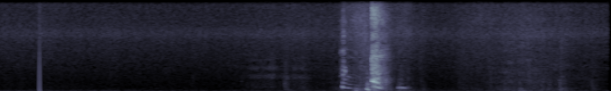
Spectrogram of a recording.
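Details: Sneeze induced with a feather, muffled into a pillow: a short inward gasp then one sharp explosive burst, followed by soft breathing, in a quiet room.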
